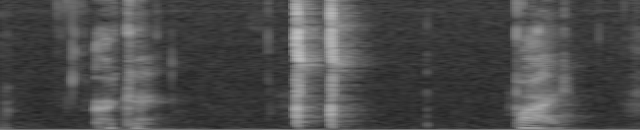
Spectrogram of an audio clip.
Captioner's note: kisses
